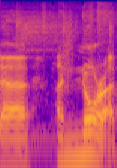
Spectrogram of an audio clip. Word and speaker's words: anora: We're going to be having uh No So Cute Boss is one of them, and An Ora, that's how it's pronounced.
